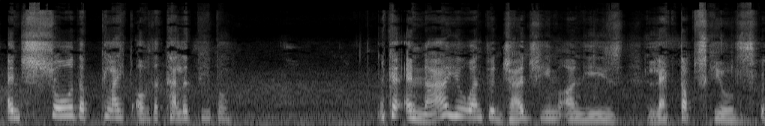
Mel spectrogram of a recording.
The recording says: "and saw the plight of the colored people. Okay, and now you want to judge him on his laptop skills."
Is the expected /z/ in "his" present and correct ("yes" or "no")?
yes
